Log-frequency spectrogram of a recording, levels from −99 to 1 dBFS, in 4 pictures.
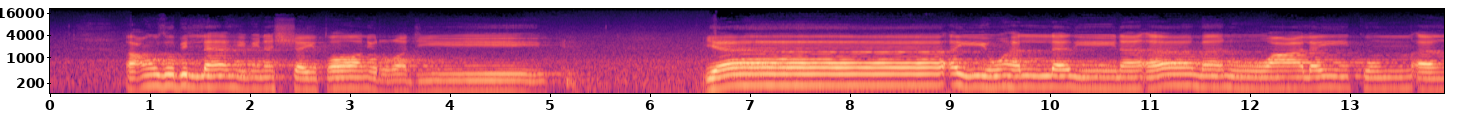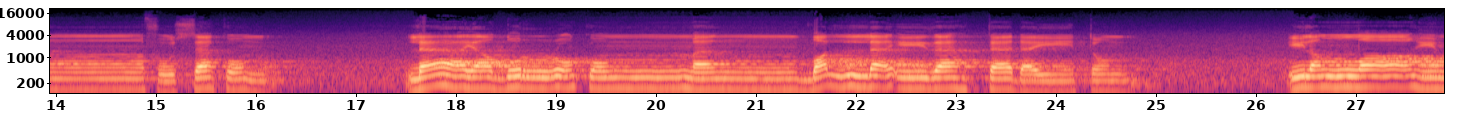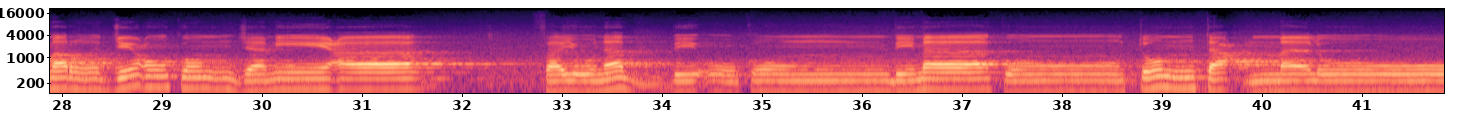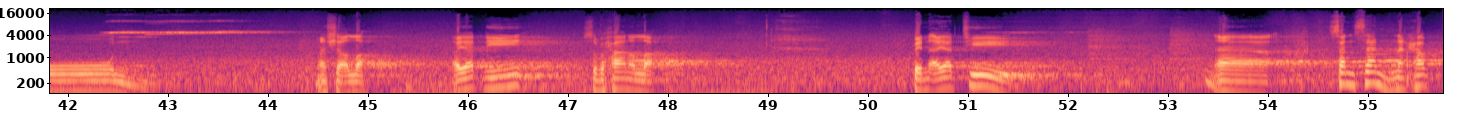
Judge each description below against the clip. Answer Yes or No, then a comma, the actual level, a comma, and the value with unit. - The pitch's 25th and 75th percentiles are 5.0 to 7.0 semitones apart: No, average, 4.6 semitones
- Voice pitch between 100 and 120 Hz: No, low, 135 Hz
